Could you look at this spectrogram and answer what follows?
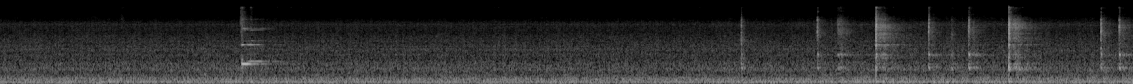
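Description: Hammer striking a chisel and vise-grip pliers set in a truck's front wheel hub to drive out the wheel bearing cup: a single metallic clink about two seconds in, then a quick run of sharp, ringing metal-on-metal strikes through the last four seconds. A steady low hum runs underneath.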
